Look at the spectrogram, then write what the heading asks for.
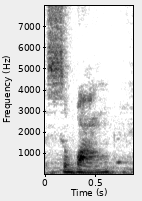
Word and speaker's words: Subang: In Iloilo, when you say Subang, it's actually not pronounced as Subang, it's pronounced as Subang, with a stress on the second syllable.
